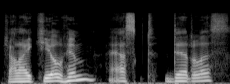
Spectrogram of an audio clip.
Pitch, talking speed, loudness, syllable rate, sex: 155 Hz, 155 wpm, -17 LUFS, 4.6 syllables/s, male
